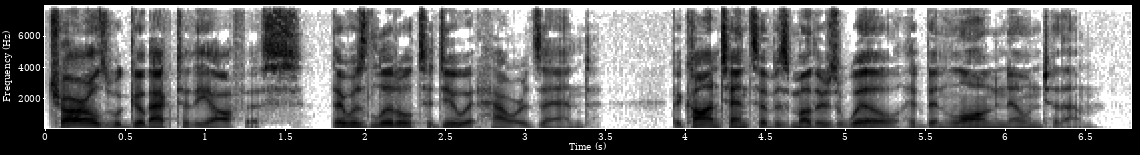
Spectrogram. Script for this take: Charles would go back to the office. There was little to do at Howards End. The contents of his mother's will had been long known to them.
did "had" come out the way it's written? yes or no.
yes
